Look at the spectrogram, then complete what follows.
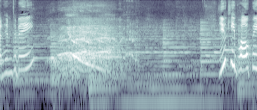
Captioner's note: small cheer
